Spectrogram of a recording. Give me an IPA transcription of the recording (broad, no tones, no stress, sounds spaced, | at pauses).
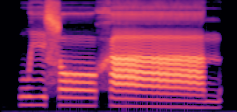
w i ɬ ɔː x aː n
